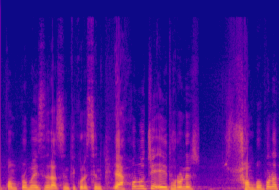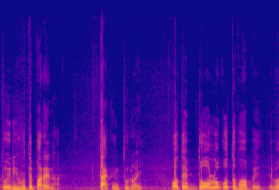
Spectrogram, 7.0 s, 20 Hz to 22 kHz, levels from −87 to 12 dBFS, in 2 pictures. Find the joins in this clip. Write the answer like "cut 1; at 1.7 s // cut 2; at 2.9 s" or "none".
cut 1; at 1.3 s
